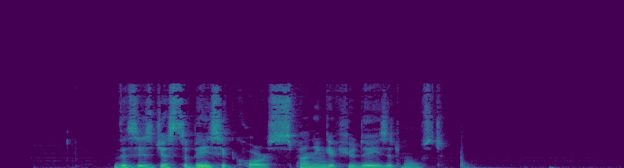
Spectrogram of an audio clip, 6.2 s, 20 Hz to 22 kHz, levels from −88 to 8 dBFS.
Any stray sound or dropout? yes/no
yes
